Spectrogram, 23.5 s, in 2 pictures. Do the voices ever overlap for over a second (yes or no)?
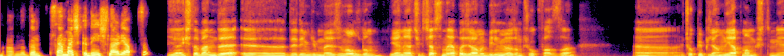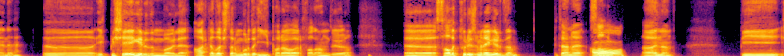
no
